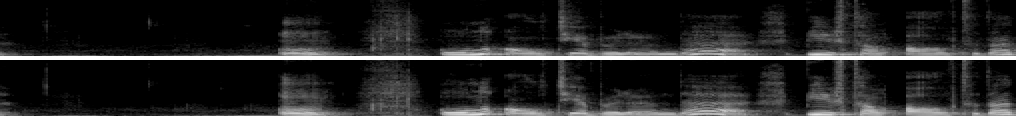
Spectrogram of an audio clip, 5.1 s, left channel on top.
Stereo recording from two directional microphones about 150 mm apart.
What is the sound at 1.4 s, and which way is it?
Speech, 50° right (ahead or behind).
